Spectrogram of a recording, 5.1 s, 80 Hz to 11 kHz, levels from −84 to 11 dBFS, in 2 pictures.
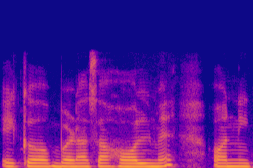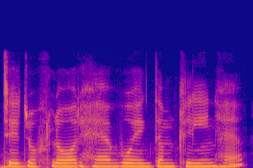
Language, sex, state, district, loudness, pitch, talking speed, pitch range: Hindi, female, Gujarat, Valsad, -13 LUFS, 215 Hz, 175 wpm, 210-220 Hz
